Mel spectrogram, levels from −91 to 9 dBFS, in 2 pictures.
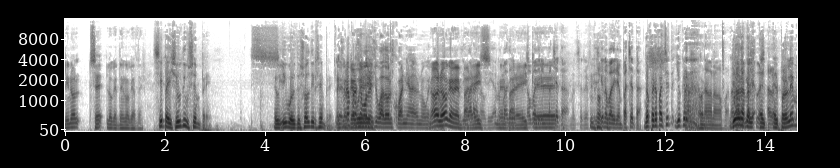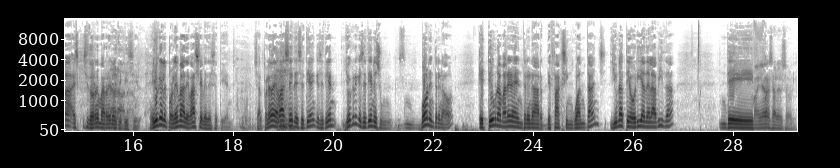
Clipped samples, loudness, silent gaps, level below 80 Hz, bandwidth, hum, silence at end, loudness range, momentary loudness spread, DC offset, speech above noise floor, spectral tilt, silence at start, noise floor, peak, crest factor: under 0.1%; -14 LUFS; none; -40 dBFS; 14 kHz; none; 0.05 s; 5 LU; 15 LU; under 0.1%; 37 dB; -6.5 dB/octave; 0 s; -50 dBFS; 0 dBFS; 14 dB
